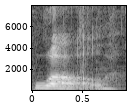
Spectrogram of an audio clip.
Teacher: Wool is pronounced with an upsilon. That means an open, slightly open jaw and protruded lips.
